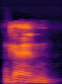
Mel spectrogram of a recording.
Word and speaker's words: জ্ঞান: সামনে চলে আসলে তখন আর ওই ডাবল জির মত উচ্চারণ হবে না। হ্যাঁ। তখন একটা জির উচ্চারণ হবে মনে করো। জ্ঞান তখন কি উচ্চারণ হবে? জ্ঞান। ওকে।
